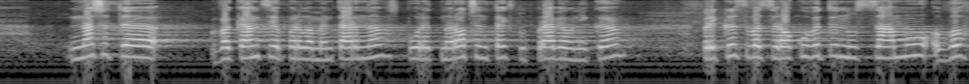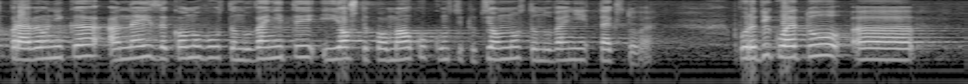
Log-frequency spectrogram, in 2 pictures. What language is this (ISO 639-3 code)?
bul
